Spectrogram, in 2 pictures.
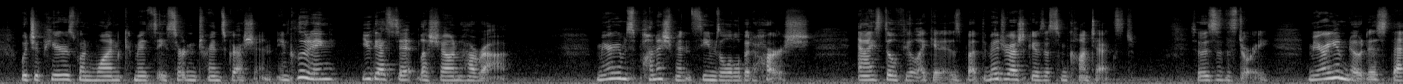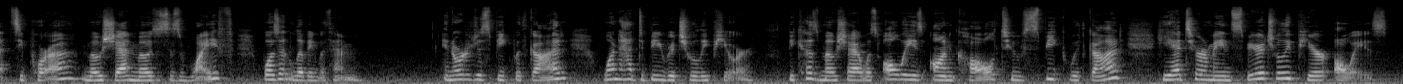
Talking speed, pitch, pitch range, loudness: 170 wpm, 200 Hz, 195-230 Hz, -26 LUFS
